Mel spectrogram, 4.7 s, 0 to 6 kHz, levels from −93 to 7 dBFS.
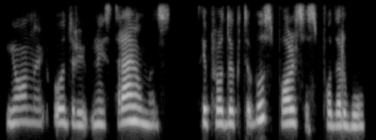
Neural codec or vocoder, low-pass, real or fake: codec, 16 kHz, 2 kbps, X-Codec, HuBERT features, trained on LibriSpeech; 5.4 kHz; fake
